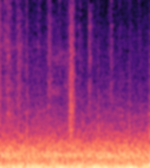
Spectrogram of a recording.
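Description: Official limousines drive past on a Moscow street, a loud continuous roar of car engines and tyres close by, with no break for the whole short stretch.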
